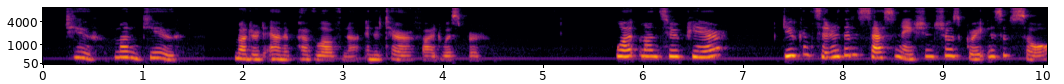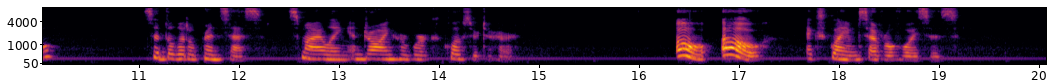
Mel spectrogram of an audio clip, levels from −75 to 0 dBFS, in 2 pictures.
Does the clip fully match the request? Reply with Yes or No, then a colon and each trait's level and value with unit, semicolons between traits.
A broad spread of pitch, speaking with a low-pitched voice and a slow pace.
No: wide, 7.6 semitones; high, 220 Hz; slow, 115 wpm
